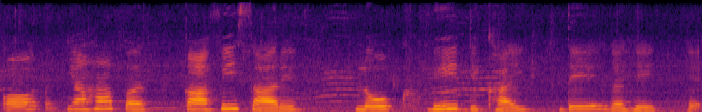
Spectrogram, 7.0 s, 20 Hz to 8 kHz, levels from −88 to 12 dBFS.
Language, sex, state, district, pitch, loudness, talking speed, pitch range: Hindi, female, Madhya Pradesh, Dhar, 235 Hz, -19 LUFS, 95 wpm, 220-245 Hz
